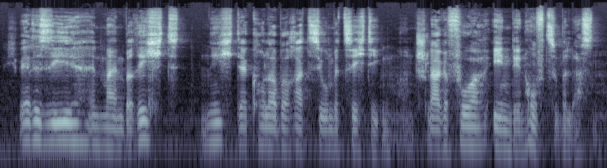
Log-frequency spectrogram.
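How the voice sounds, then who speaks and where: A man playing an earnest young fox inspector in a radio drama, speaking in a stiff, formal and deliberate way. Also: lowish voice, fairly even intonation, slight background noise, close to an everyday voice. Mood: earnest, firm. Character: rigid, rule-bound young fox inspector, official and earnest.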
